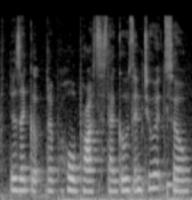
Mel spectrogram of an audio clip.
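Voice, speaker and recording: Over noticeable background noise, a woman talks at a very fast pace in a fairly high pitch. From Canada. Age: 20s. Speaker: wig maker and hair business owner. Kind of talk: casual chat.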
